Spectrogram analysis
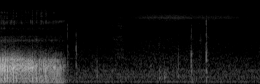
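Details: One brief, harsh, rattling snore from Maximus, a French Bulldog, sleeping late at night, then a quiet room with faint clicks.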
